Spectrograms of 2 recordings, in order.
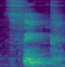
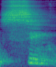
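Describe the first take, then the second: First: The word begins with a th sound. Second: The word begins with an s sound. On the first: The speaker calls it right. "the correct pronunciation is think" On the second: The speaker calls it wrong. "sink with s"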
